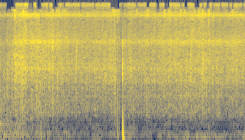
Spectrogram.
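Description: Onion and two green chillies frying in a pan, a steady bright close sizzle throughout with a single sharp knock from a utensil midway.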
